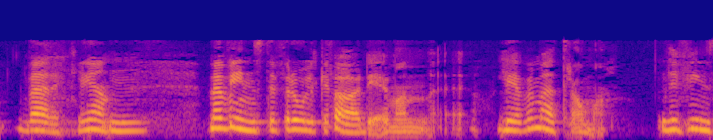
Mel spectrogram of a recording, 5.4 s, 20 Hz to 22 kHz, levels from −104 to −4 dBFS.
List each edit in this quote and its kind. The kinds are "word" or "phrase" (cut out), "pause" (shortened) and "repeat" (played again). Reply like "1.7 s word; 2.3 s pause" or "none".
1.7 s word; 2.4 s word; 2.9 s word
